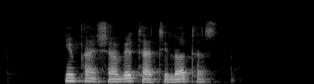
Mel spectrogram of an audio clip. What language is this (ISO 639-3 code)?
fas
